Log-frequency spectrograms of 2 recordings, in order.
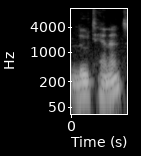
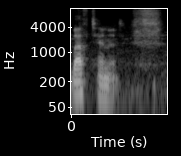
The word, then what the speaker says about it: Lieutenant: I'm pronouncing it the British way, Lieutenant. I know all the Americans watching are going to want to pronounce it Lieutenant, and you can in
